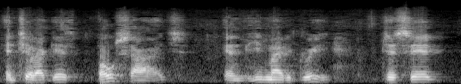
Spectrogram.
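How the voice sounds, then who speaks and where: Noticeable background noise runs behind the recording. A man speaks at a very slow pace. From Compton, California. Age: 60s. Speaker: trial witness. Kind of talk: courtroom testimony. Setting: courtroom. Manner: halting, repetitive.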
